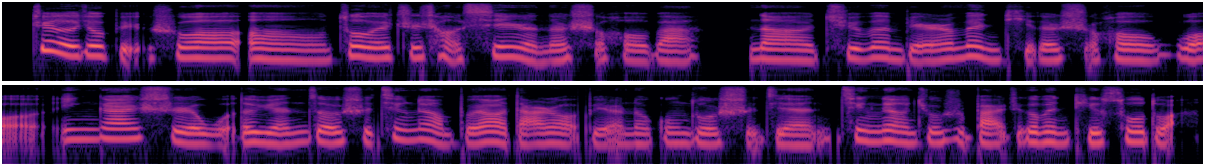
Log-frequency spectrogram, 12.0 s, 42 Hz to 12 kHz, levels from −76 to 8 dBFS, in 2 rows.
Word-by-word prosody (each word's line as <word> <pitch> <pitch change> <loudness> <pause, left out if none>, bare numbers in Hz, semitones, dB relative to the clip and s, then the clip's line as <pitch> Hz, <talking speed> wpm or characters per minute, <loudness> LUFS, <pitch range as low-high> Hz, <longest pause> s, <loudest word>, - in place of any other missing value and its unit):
这 380 -4 +5
个 270 -5 +6
就 260 0 +5
比 255 - -4
如 405 - -7
说， 225 -1 +3
呃， 195 -3 -1
作 255 +2 +4
为 225 0 +3
职 230 - -2
场 215 - -2
新 245 +3 +1
人 195 -6 0
的 185 +2 -1
时 230 - -1
候 185 -3 -3
吧， 180 +3 -2 0.2
那 200 -2 +1
去 215 +3 -2
问 225 -1 -1
别 180 -2 -1
人 200 +3 +1
问 245 -4 +1
题 - - -5
的 195 0 -1
时 - - -4
候， 190 -3 -1
我 205 -4 0
应 250 +1 -3
该 260 0 +4
是 210 -7 +1
我 180 -2 -2
的 200 +1 +2
原 190 0 0
则 205 -3 +2
是 205 - -2
尽 255 -4 -3
量 235 -7 -1
不 185 +2 -2
要 210 +1 +4
打 180 0 +1
扰 190 -2 0
别 175 - -4
人 - - -4
的 180 0 -4
工 190 +1 -6
作 180 -2 -1
时 - - -1
间， 170 -1 -2
尽 240 -4 -1
量 220 -3 +2
就 200 +1 -3
是 215 -1 -6
把 185 -2 +2
这 - - -8
个 205 - +2
问 200 -2 0
题 195 - 0
缩 210 +1 +1
短。 - - 0
205 Hz, 300 characters per minute, -26 LUFS, 190-230 Hz, 0.2 s, 个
